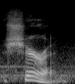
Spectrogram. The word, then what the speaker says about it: Charon: And finally, while standing on Pluto, you would see its five moons: Styx, Nix, Kerberos, Hydra, and the most mysterious one, Charon, also pronounced Sharon.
